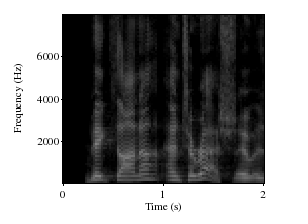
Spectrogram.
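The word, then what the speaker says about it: Bigthana: And you know how they get pronounced? Big Thana and Tes.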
